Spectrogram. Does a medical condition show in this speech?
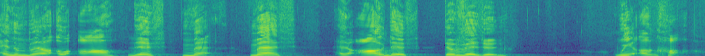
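Yes: cerebral palsy; speaking a little difficult.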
